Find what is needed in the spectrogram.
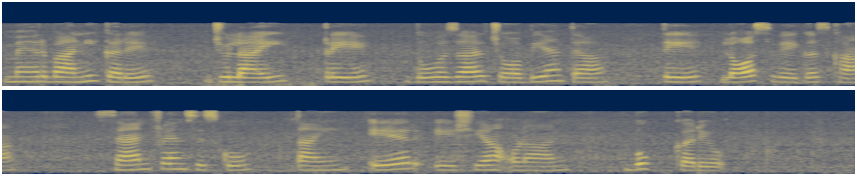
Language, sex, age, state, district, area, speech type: Sindhi, female, 30-45, Uttar Pradesh, Lucknow, urban, read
